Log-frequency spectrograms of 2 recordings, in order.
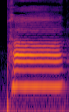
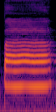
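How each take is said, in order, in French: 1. Le p est long avec un souffle d'air fort. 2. Le p est court avec presque pas d'air. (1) "au lieu d'avoir" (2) "Je ne sens aucun jet d'air dans ma main"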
